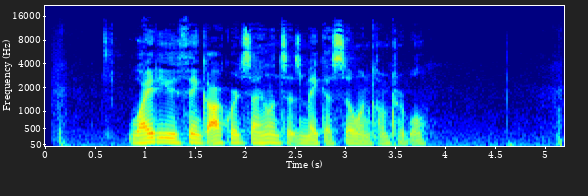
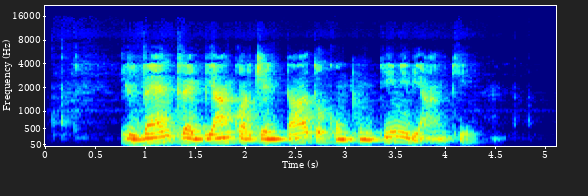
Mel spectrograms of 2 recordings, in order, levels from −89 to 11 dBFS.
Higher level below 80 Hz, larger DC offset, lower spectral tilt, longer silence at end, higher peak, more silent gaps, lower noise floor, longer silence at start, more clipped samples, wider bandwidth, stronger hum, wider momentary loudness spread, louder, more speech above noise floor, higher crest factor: about the same, -54 dBFS vs -58 dBFS; neither; second, -5 dB/octave vs -8 dB/octave; second, 0.05 s vs 0.85 s; about the same, -4 dBFS vs -2 dBFS; neither; second, -59 dBFS vs -65 dBFS; second, 0.15 s vs 0.75 s; neither; first, 15.5 kHz vs 6 kHz; neither; first, 18 LU vs 12 LU; second, -23 LUFS vs -15 LUFS; second, 36 dB vs 49 dB; first, 22 dB vs 16 dB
